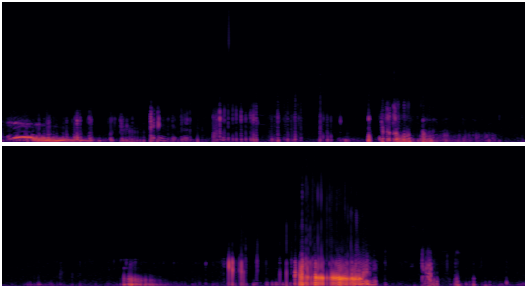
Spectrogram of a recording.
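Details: After a lunch of a grilled cheese sandwich and water: gurgling, squeaky rumbles and bubbling bursts from the belly during digestion; ordinary active bowel sounds (borborygmi).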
